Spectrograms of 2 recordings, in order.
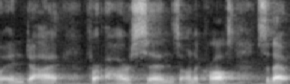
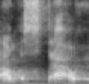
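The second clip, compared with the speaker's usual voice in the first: high, rough cartoon donkey voice, pitched up; 10 semitones higher than usual. Quoting the movie donkey's colt after magic makes it a stallion, in Eddie Murphy's donkey voice. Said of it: "It's Eddie Murphy's voice".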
